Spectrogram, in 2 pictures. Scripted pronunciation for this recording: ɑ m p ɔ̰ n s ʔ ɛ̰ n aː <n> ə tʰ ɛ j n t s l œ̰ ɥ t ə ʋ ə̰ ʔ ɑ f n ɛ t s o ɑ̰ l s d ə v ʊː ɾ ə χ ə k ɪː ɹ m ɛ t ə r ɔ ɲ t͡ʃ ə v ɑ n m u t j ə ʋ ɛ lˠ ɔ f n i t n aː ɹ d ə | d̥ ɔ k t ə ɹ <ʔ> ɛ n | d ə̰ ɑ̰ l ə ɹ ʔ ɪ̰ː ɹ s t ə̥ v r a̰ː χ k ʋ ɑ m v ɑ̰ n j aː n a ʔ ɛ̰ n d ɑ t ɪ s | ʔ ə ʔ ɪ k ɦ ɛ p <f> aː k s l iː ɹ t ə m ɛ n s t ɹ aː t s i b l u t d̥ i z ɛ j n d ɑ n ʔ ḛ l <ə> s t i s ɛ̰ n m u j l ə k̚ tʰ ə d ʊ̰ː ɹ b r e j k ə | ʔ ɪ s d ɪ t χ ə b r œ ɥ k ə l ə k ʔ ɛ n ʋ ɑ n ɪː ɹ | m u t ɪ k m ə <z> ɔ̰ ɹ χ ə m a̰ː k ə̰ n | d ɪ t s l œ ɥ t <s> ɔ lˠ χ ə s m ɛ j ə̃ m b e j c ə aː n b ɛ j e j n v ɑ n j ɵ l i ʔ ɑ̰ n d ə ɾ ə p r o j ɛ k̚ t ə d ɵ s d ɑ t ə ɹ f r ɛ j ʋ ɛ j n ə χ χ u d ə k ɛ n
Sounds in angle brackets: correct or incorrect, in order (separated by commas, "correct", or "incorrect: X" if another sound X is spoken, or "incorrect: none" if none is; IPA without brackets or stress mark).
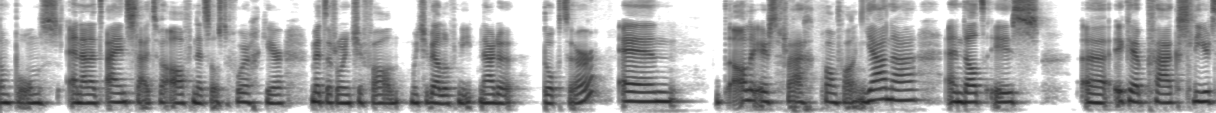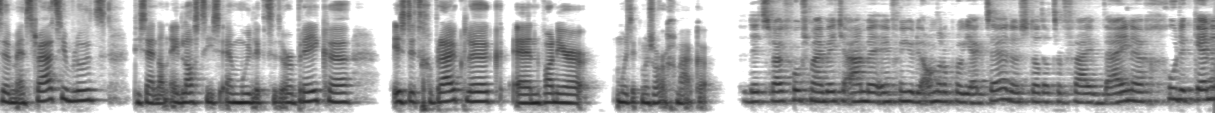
correct, correct, correct, incorrect: ɑ, correct, incorrect: f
